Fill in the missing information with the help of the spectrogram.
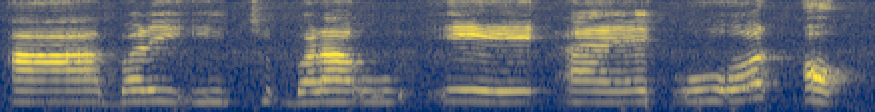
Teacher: दीर्घ स्वर जिनके उच्चारण में हास स्वर से लगभग दुगना समय लगता है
